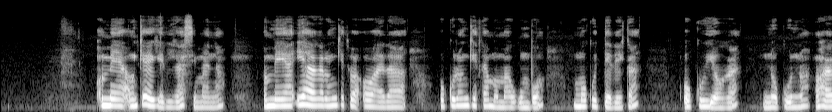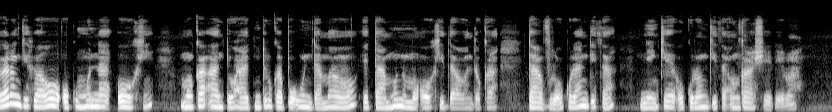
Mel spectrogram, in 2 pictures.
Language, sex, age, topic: Oshiwambo, female, 25-35, agriculture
